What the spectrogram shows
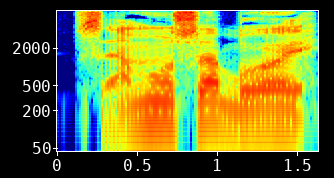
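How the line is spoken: Gloomy reply. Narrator (Russian): мрачно ответил Ллойд

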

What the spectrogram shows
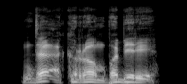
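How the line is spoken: Growled. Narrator (Russian): прорычал кемериец

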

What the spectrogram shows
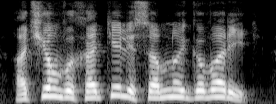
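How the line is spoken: Loud question, huntsman. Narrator (Russian): громко спросил егерь

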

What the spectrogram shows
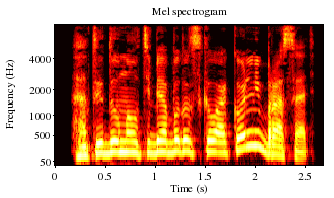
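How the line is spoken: Laughing. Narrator (Russian): засмеялся Федя

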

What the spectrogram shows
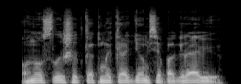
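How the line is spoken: Lowered voice objection. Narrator (Russian): возразил боцман, еще более понизив голос

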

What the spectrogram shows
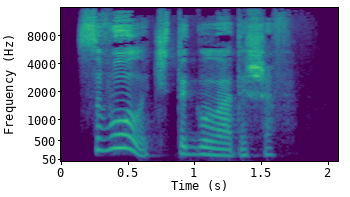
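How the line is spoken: Tender breathy speech. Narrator (Russian): ласково выдохнула она

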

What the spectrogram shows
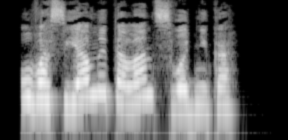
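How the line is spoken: Loud breathless blurt. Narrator (Russian): выпалила громко, задыхаясь от быстрого бега

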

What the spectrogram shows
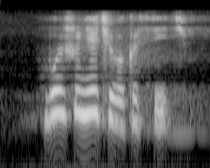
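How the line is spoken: Sigh. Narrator (Russian): вздохнул он

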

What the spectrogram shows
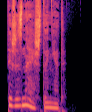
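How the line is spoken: Almost gentle. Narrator (Russian): почти мягко сказала Эва

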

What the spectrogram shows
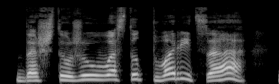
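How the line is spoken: Angry yell. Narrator (Russian): заорал Изюбрь, краснея от злости

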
